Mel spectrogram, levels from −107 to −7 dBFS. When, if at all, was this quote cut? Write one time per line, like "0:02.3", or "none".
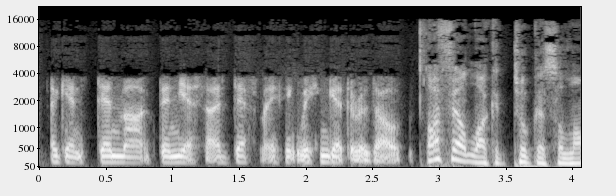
0:02.8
